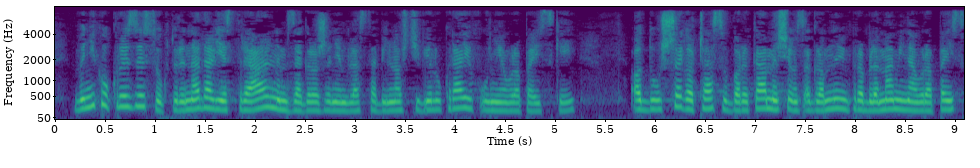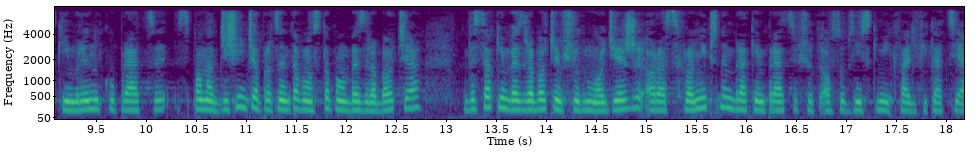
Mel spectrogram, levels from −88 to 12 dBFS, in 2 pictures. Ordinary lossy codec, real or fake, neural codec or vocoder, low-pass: MP3, 48 kbps; real; none; 7.2 kHz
